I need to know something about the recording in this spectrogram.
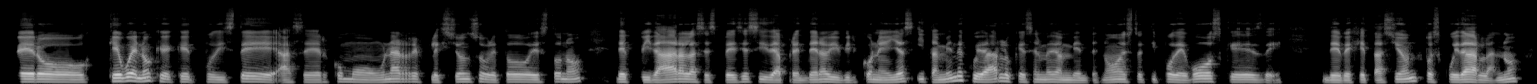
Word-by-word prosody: Pero 120 -3 +4
qué 150 0 +6
bueno 165 0 +4
que 125 -5 -2
que 125 -1 -2
pudiste 115 +2 -2
hacer 105 +1 -4
como 115 -5 -4
una 130 +4 +1
reflexión 125 -1 -4
sobre 120 -6 -2
todo 115 +1 0
esto, 110 +4 -2
¿no? 125 +4 -3 0.3
De 120 -1 0
cuidar 110 +3 +4
a - - +5
las 115 -2 +1
especies 110 +4 -3
y 115 - -1
de 110 - +3
aprender 105 +2 -1
a 120 - +2
vivir 105 -3 -2
con 115 -1 -2
ellas, 115 +6 0
y 125 - -6
también 115 +8 0
de 190 - +1
cuidar 120 -6 +2
lo 150 -2 0
que 120 - -3
es 115 - -6
el 115 - -4
medio 115 0 -1
ambiente, 100 -2 -3
¿no? 115 +3 -2
Este 115 0 -7
tipo 120 - -4
de 105 -2 +3
bosques, 115 -3 0
de - - -7 0.4
de 105 0 +1
vegetación, 105 - -1
pues, 120 -2 -3
cuidarla, 110 -4 +4
¿no? 135 +7 -3
115 Hz, 185 wpm, -24 LUFS, 110-125 Hz, 0.4 s, qué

